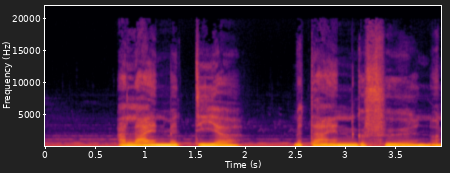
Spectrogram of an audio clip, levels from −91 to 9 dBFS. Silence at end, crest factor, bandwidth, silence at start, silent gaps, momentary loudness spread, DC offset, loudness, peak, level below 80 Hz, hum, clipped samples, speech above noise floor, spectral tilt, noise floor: 0 s; 10 dB; 17.5 kHz; 0 s; none; 11 LU; under 0.1%; -12 LUFS; -2 dBFS; -46 dBFS; none; under 0.1%; 23 dB; -6.5 dB/octave; -34 dBFS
